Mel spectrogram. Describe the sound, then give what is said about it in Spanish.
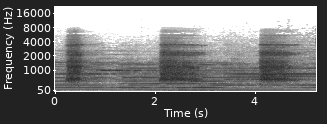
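Soft, close-up breathing right against the microphone, three airy breaths spaced about two seconds apart, each a brief hiss of air with quiet stillness between, and no one speaking. “El ambiente se tornó frío y comencé a escuchar una leve respiración en mi oído.”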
